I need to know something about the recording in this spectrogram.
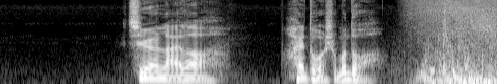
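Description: A young man speaks calmly.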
